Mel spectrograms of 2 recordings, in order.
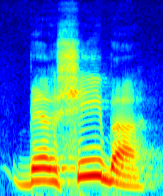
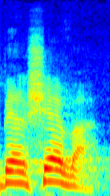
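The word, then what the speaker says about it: באר שבע: pronounced the same way bill sheba is actually in hebrew pronounced bell Sheva and bell Sheva means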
